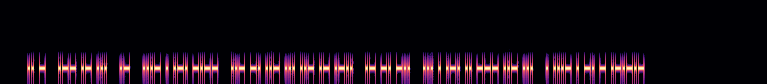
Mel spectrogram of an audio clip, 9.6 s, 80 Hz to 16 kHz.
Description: Morse code, heard as a keyed tone, about 50 wpm, 700 Hz. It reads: IT WAS A VERY UNUSUAL AND SERIOUS EVENT.
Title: Sentences from Top 1400 Words 50wpm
